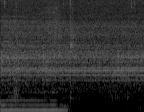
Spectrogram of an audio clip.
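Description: A man's voice holding a flat, steady hummed "mmm" that stops about a second in, the sound of someone thinking over a problem; after it, only quiet room tone.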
